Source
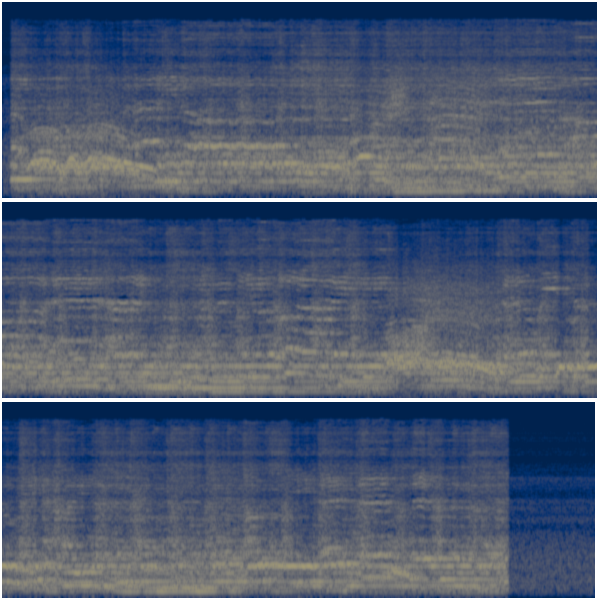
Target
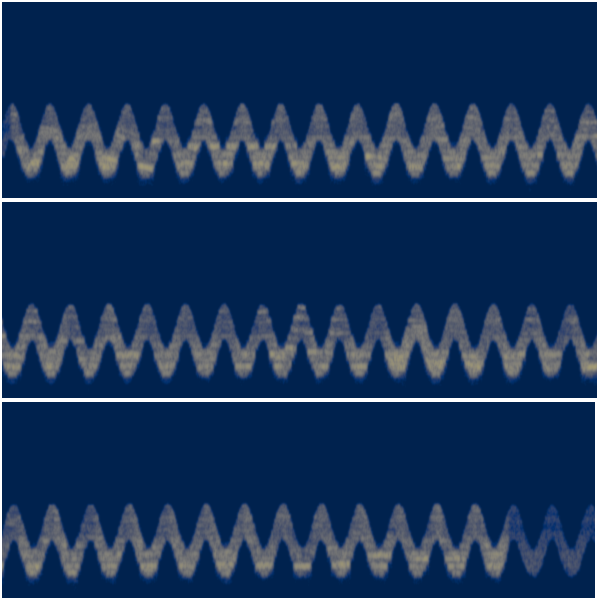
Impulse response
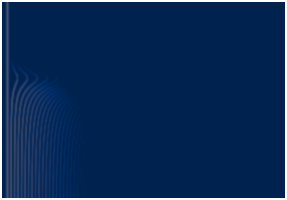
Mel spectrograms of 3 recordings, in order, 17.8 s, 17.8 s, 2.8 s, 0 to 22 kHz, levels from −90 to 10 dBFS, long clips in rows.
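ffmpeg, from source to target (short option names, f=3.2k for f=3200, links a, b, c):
-filter_complex "[0:a]highpass=370,lowpass=5.1k,asettb=1/sr,asplit=3[a][b][c];[a]atrim=end=14.314[d];[b]atrim=start=14.31:end=15.28,asetpts=PTS-STARTPTS,afade=t=in:d=0.004:c=qsin,afade=t=out:st=0.966:d=0.004:c=qsin,asoftclip=type=hard:threshold=-31dB[e];[c]atrim=start=15.276[f];[d][e]acrossfade=d=0.004:c1=hsin:c2=qsin[g];[g][f]acrossfade=d=0.004:c1=qsin:c2=hsin,asplit=2[h][i];[1:a]atrim=start_sample=2205[j];[i][j]afir=irnorm=-1:irlink=0,volume=-16dB[k];[h][k]amix=inputs=2:normalize=0,afftfilt=real='re*between(b*sr/1024,680*pow(1800/680,0.5+0.5*sin(2*PI*2.6*pts/sr))/1.41,680*pow(1800/680,0.5+0.5*sin(2*PI*2.6*pts/sr))*1.41)':imag='im*between(b*sr/1024,680*pow(1800/680,0.5+0.5*sin(2*PI*2.6*pts/sr))/1.41,680*pow(1800/680,0.5+0.5*sin(2*PI*2.6*pts/sr))*1.41)':win_size=1024:overlap=0.75"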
